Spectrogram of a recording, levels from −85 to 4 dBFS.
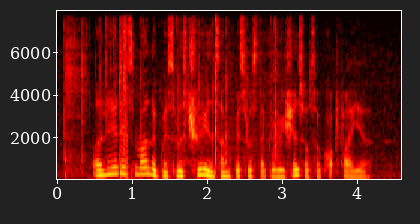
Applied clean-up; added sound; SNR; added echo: none; Clapping + Crack; 18 dB; none.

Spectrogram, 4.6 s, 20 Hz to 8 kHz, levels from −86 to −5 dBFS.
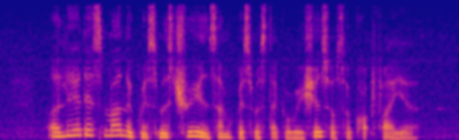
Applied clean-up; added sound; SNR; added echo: none; none; none; none.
